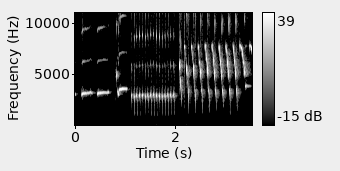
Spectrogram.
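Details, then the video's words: Canary singing as a lure for young birds learning to sing: three long level whistles, a rapid even rattle lasting about a second, then a quick run of sweeping down-slurred notes. "pancingan burung kenari gacor cuit cuit emosi, kesukaan kenari muda belajar bunyi"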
